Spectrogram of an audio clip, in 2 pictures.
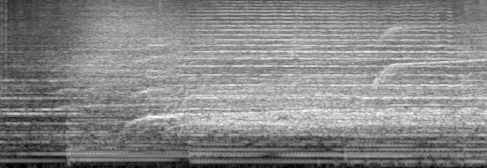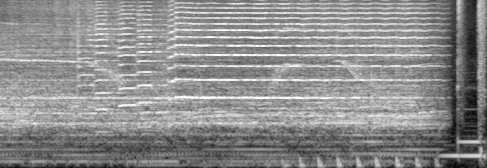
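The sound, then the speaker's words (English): A church audience lets out a huge shout of praise, a loud, sustained wave of cheering, whooping and shouting that fills most of the moment, with music sounding underneath. “I want every person to lift up a huge shout of praise as you welcome the power and presence of God into your world. One, two, three.”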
